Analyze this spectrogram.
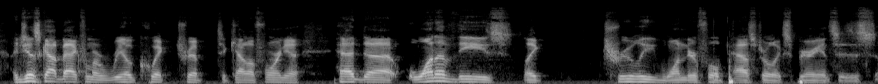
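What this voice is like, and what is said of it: Slightly scratchy, sick-sounding voice. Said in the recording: “I've been sick the last couple of days. You can probably hear it in my voice a little bit. It's a little scratchy.”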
